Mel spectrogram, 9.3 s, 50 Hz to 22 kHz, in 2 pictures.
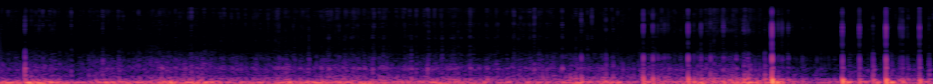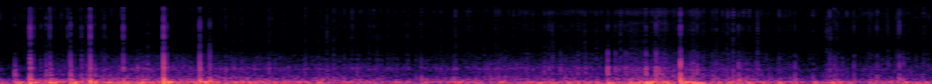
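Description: Long acrylic nails on both hands scratch a black foam windscreen on a USB microphone. The result is a steady, muffled, low rumble centered around 100 Hz, with sharp bright clicks scattered through the middle of the clip.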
